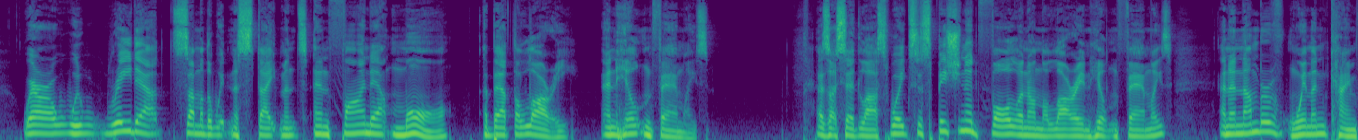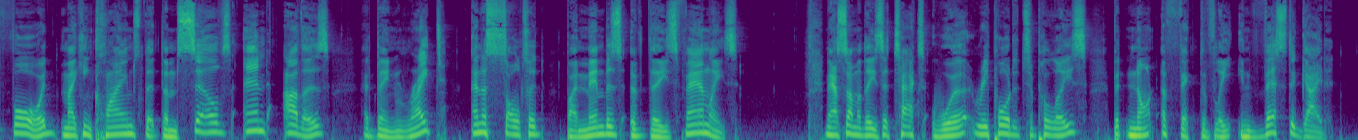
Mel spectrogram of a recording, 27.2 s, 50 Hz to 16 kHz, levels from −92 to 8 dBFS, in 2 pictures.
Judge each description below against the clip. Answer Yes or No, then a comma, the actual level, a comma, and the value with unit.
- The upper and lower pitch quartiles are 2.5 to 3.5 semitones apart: No, average, 5.3 semitones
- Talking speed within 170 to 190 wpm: No, average, 155 wpm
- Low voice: No, medium, 150 Hz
